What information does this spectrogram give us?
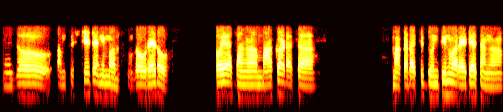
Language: Konkani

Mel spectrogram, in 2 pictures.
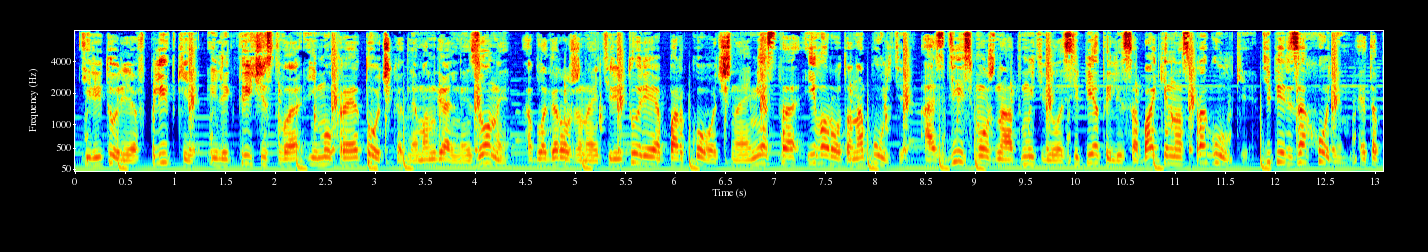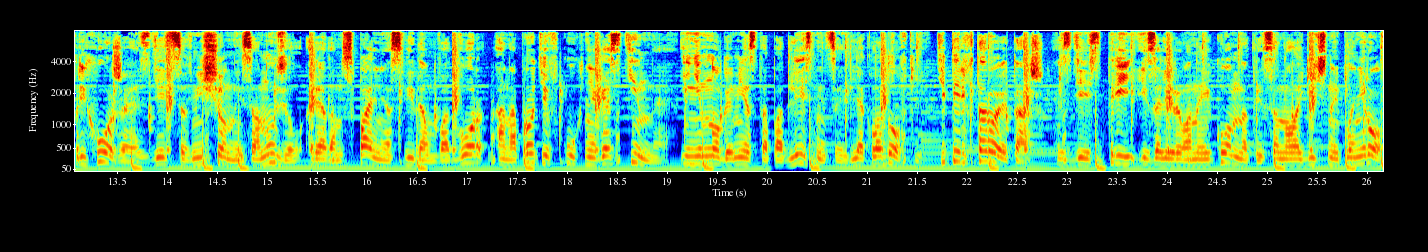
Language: Russian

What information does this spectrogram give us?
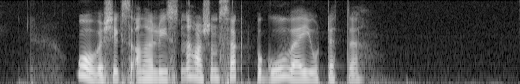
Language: Norwegian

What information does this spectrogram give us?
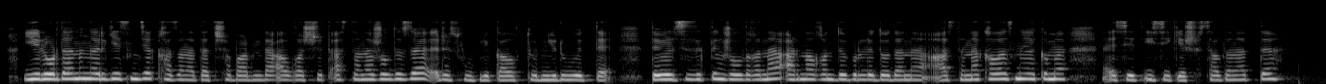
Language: Kazakh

